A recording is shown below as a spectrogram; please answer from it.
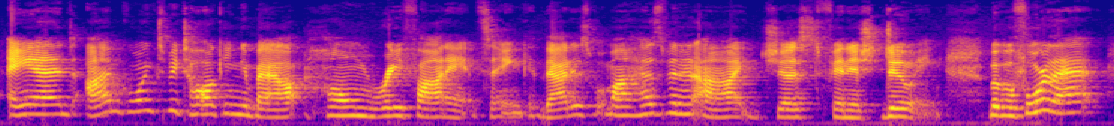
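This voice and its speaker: A woman with a bright, clear-toned voice that is still a little worn as it recovers. She chats casually and unscripted to the camera, telling a long, rambling story as a budgeting vlogger. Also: a little high, expressive, moderate pace, few pauses. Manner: chatty, talks in long run-on stories. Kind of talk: casual off-the-cuff chat to camera.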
